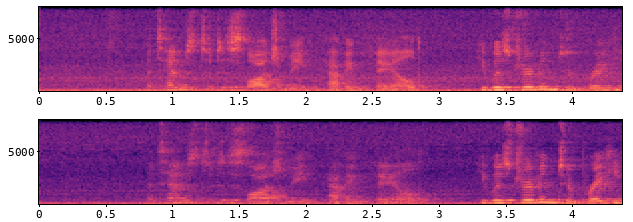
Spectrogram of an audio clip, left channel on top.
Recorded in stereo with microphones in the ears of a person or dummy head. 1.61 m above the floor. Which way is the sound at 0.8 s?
70° left (ahead or behind).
